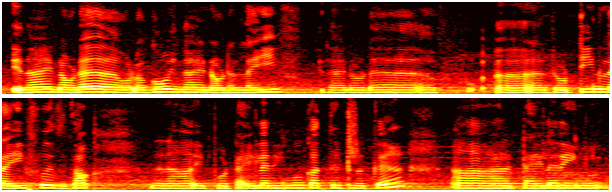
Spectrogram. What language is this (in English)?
Tamil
